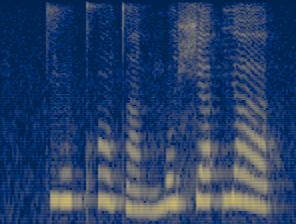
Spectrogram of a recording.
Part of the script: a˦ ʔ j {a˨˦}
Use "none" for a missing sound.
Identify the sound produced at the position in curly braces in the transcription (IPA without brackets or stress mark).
a˥˧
